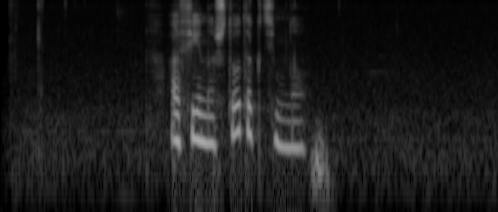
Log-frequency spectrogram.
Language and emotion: Russian, neutral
